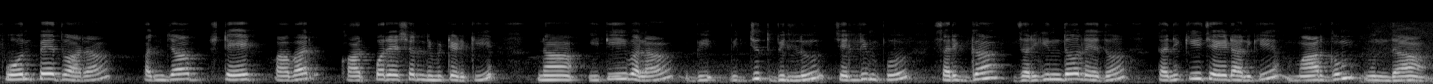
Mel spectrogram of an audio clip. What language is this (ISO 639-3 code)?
tel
